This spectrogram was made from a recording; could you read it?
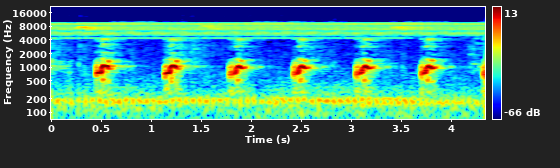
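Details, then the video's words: A wild white-breasted waterhen, hunted as ruak-ruak, gives harsh, nasal croaking notes repeated at a slightly uneven pace, seven calls in just over four seconds, against a continuous high-pitched hiss and low hum. "burung ruak-ruak liar"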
